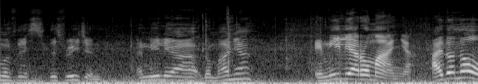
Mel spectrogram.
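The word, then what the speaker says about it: Emilia-Romagna: Yeah, first question, how do you pronounce the name of this region? Emilia Romagna?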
